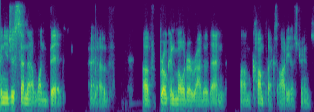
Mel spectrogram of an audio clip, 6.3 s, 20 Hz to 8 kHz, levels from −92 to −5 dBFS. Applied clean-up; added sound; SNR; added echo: none; none; none; none.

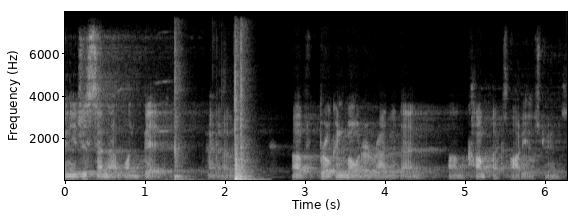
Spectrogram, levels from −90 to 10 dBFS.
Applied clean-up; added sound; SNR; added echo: none; Slam; -3 dB; reverberation time 2.2 s.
